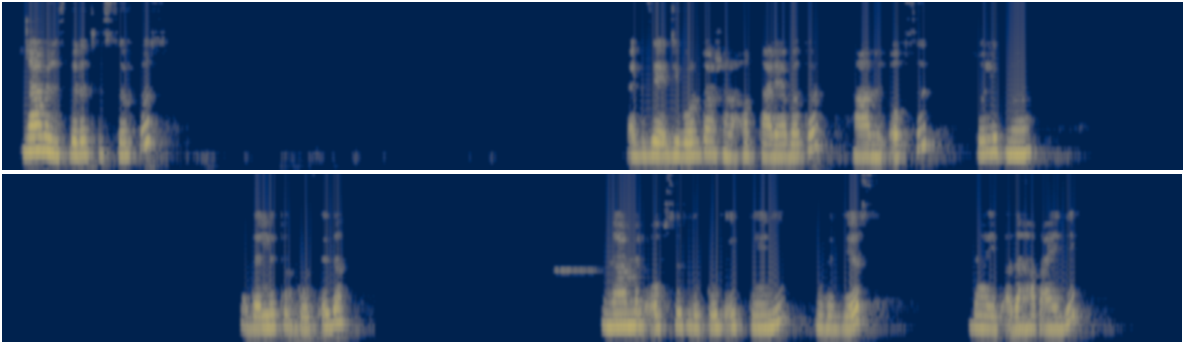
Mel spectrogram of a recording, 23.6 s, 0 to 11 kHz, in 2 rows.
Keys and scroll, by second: 2.2 Escape, 8.6-9.1 typing, 11.1-13.1 typing, 15.7 Delete, 19.5 ctrl+z, 20.8-21.2 typing, 21.2 Return, 21.5 Return, 23.5 Escape.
